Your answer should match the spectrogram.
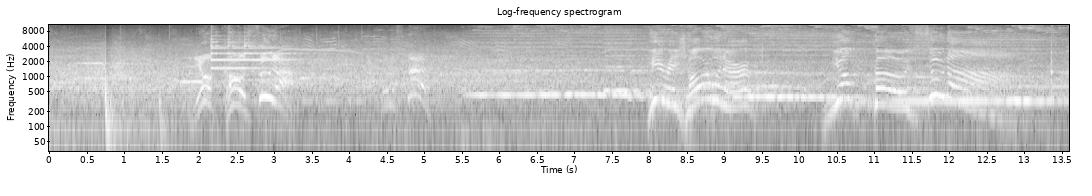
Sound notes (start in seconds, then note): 2.0 bell rings; 3.9 audience cheers; 6.5 peaceful music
